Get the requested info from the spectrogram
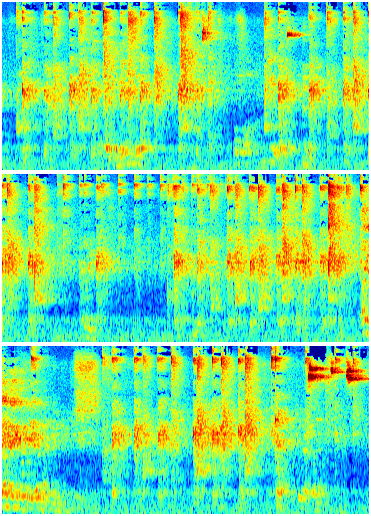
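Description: Table tennis ball clicking back and forth between paddles and table in a long rally, a steady run of sharp, quick ticks several times a second.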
